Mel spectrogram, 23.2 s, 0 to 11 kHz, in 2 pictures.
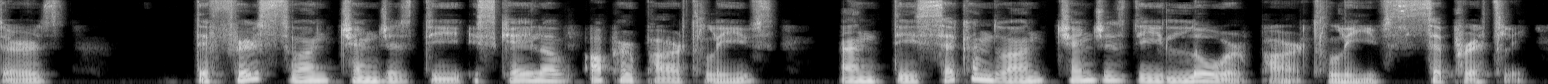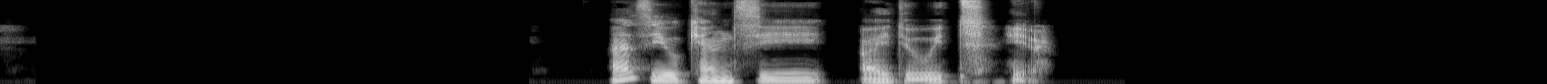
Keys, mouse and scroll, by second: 1.2 middle click, 1.2 click, 1.2-2.2 scroll up 1, 2.2-4.1 drag, 8.2-10.1 drag, 11.9 w, 13.4-19.2 drag, 21.3-23.2 drag.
